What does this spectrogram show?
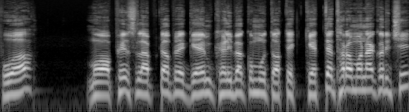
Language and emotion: Odia, angry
